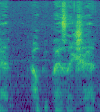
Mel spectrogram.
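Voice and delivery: bitter whispered repeat; hushed resentful whisper. Retold or imitated. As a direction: whisper it like a guilty secret. Repeated inner thought, whispered.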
